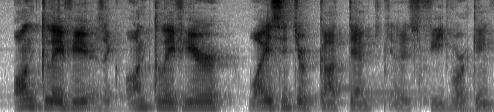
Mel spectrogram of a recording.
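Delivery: clumsy, terrible put-on Czech accent. Imagining what the Enclave soldier would say if he were Czech; put-on Czech accent. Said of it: "if you were Czech though, he would say".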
